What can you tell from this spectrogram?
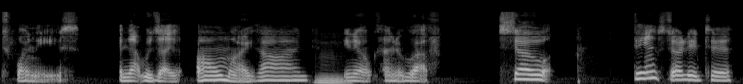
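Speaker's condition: Spinal muscular atrophy type 2; congenital, born early 60s, wheelchair user, slightly progressive

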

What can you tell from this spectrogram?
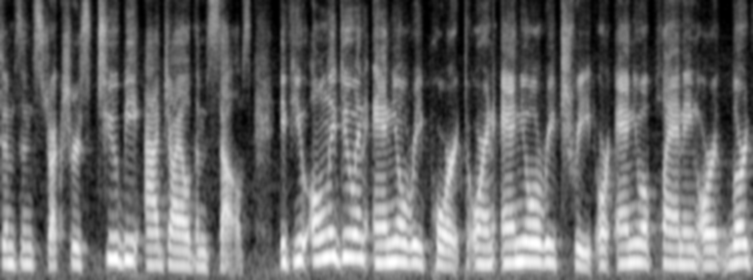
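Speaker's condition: No condition

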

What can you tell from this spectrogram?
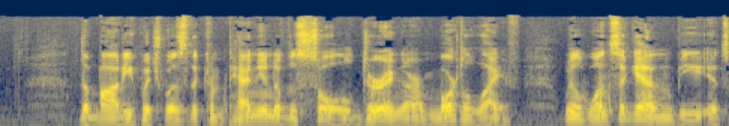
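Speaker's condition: No condition

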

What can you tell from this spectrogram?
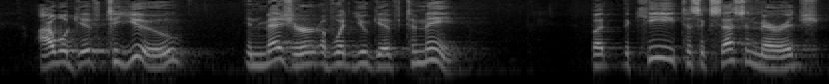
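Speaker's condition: No condition

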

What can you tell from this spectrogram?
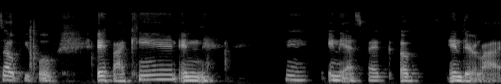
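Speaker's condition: Stuttering; lifelong stuttering, since childhood; in speech therapy, attends irregularly, talks okay when attending; no stuttering when angry, facial grimaces while stuttering, avoids certain words; prolonged sounds

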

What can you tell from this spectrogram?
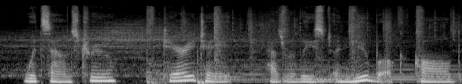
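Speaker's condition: No condition

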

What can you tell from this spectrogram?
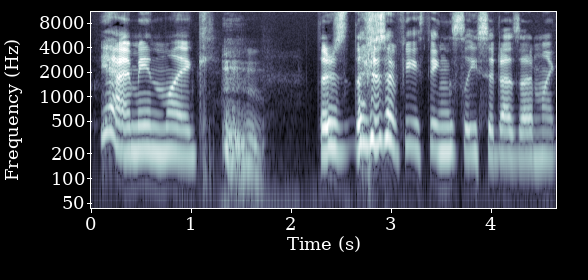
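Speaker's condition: No condition

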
